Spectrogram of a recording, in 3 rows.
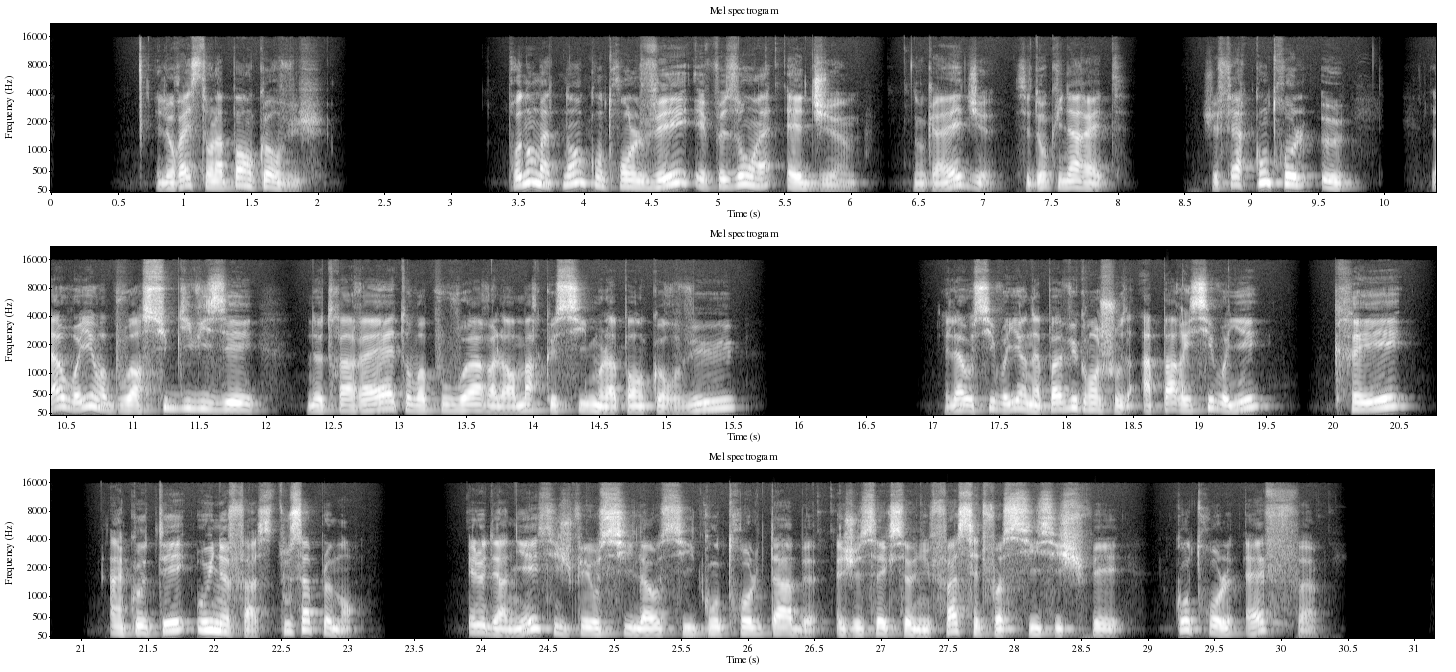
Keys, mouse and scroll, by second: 2.4-4.4 drag, 4.3 c, 6.3-8.2 right drag, 25.5 c, 27.3-29.2 right drag, 30.1 c.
